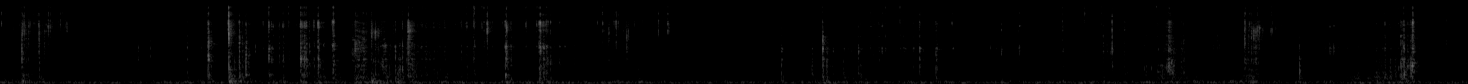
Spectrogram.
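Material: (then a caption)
Soap. A utility knife blade shaves thin slices from the edge of a solid, dry green olive-oil soap bar, now thinner, held in the hand. Quiet, bright, crisp scraping and crackling come in short bursts of tiny clicks and snaps, like crinkling or tearing, with almost no low end.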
